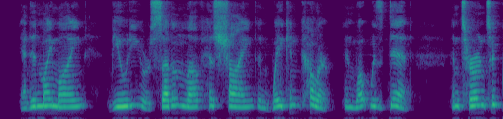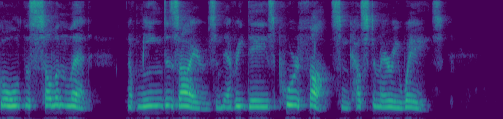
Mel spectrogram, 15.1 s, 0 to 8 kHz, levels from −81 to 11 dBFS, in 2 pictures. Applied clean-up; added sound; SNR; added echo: none; none; none; none.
